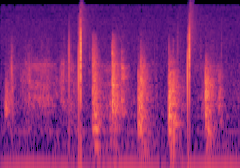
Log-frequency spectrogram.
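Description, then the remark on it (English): A wooden house door creaks wide open in uneven, groaning bursts, with two sharp clunks of the latch or frame in between. It is moderately loud, with no voices. “Door wide open.”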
